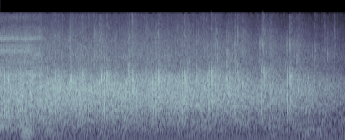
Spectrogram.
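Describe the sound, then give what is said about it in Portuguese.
A crowd applauds steadily in celebration in the name of Jesus, a dense wash of many hands clapping at once, holding strong throughout and easing off slightly near the end, with no one speaking over it. “Pode dar salva de palmas, pode celebrar aí em nome de Jesus.”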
